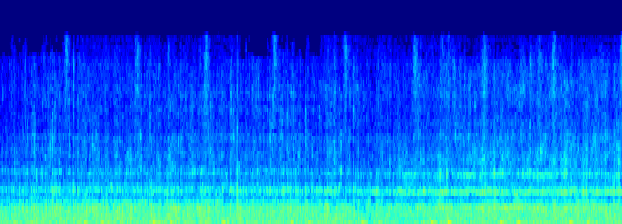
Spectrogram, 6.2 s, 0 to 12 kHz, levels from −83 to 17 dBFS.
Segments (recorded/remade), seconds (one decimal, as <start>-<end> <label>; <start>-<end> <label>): 0.0-0.8 recorded; 0.8-2.4 remade; 2.4-3.2 recorded; 3.2-6.2 remade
